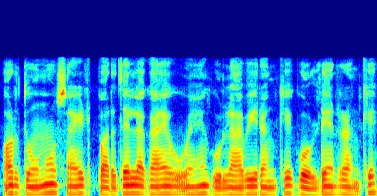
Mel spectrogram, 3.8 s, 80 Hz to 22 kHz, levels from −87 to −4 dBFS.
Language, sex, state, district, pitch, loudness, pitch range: Hindi, male, Jharkhand, Garhwa, 115 Hz, -18 LUFS, 105-120 Hz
